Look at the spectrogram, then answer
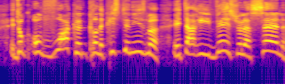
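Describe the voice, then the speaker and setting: The voice belongs to a man. His accent is American. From United States. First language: English (speaking French). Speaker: pastor. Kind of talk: sermon. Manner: halting, many fillers and repetitions.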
